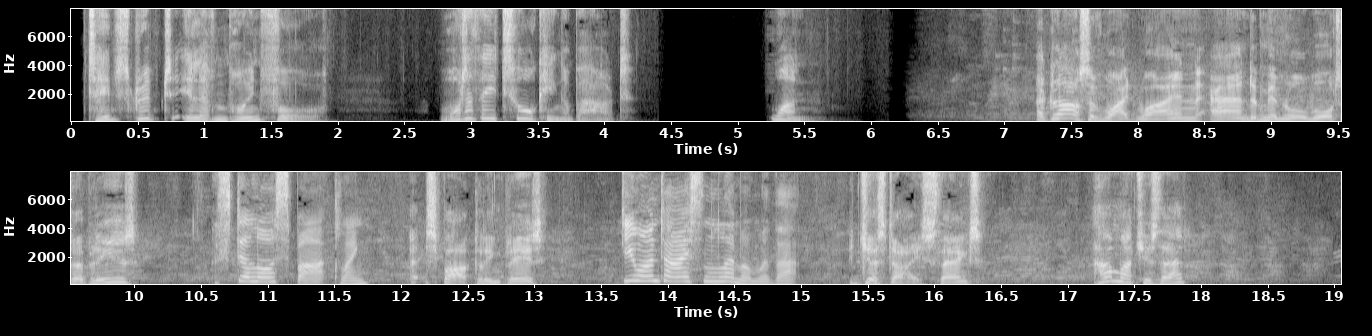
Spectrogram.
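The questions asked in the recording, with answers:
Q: What are they talking about?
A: ordering drinks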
